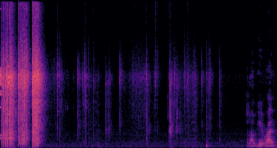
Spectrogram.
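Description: Hands rub and press tape down with soft rustling.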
